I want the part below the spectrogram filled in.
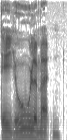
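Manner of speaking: loud, booming Santa announcement; proud announcement. Acted. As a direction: proclaim it like Santa arriving. Nikolaj announces himself as Santa.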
